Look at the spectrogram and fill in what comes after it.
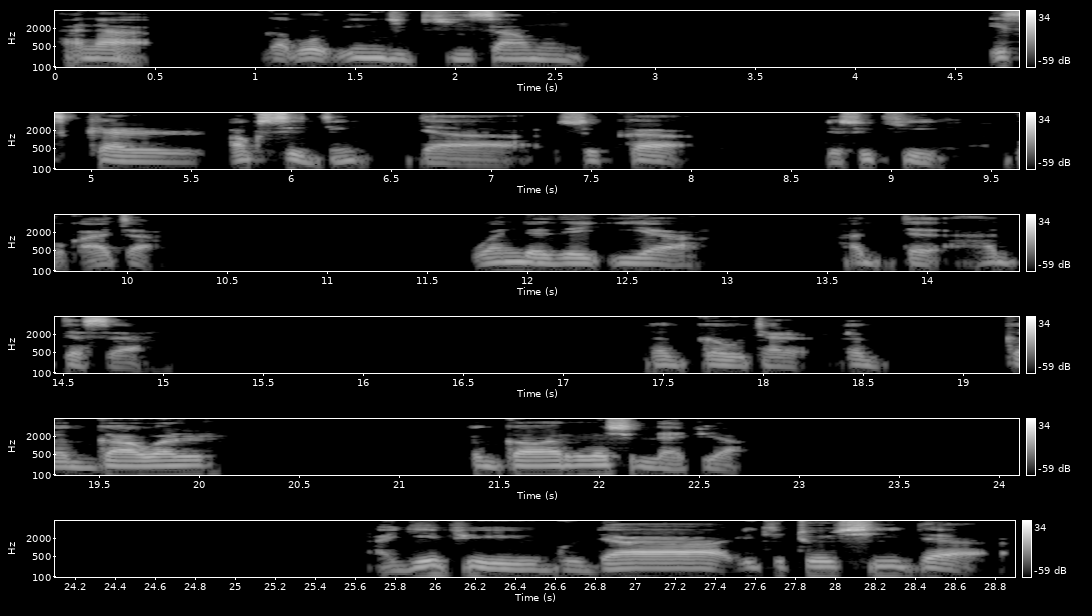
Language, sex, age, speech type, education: Hausa, male, 46-60, spontaneous, tertiary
